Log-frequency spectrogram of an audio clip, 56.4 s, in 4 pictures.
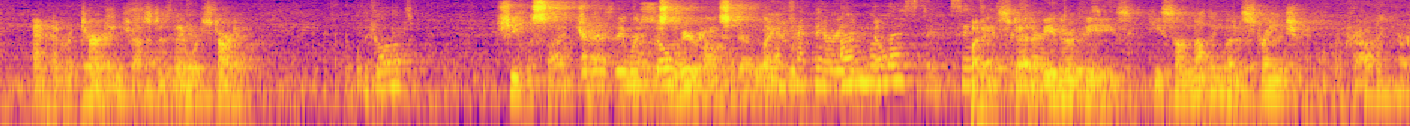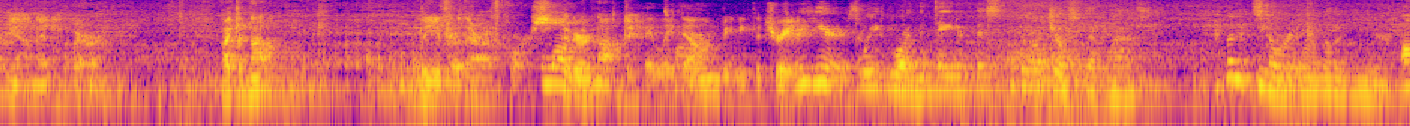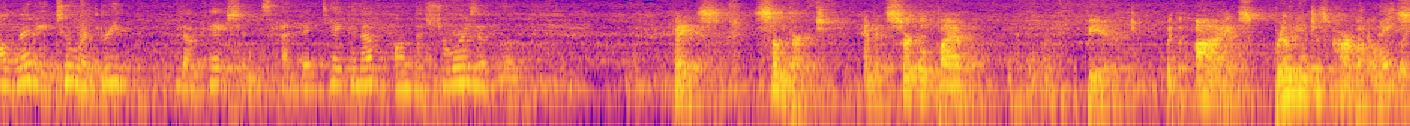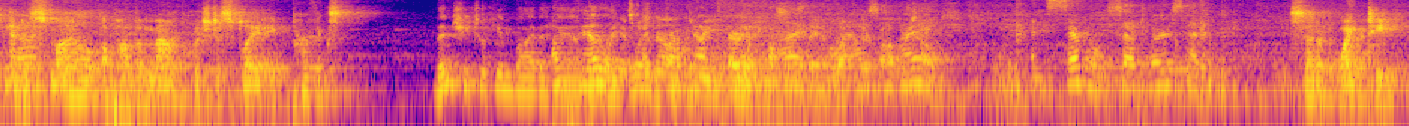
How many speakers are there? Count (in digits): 5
